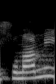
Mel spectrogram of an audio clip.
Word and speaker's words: tsunami: अब देखिए अगला कहते हैं सुनामी इज ए, ठीक है इसमें टी साइलेंट है, सुनामी इज ए ब्लैंक्स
